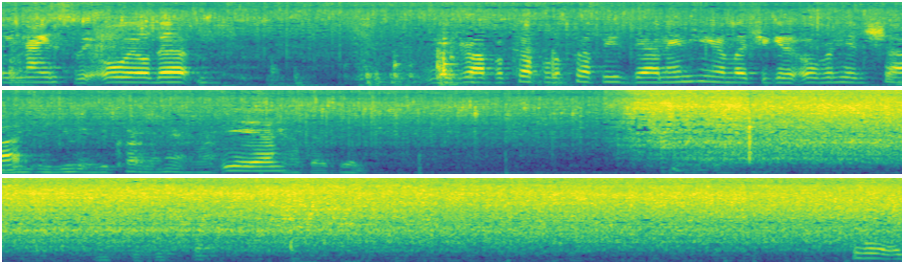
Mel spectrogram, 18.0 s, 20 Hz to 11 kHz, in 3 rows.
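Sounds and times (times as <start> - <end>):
meat sizzling in a frying pan: 0.0 - 18.0
oil hissing in a pan: 0.0 - 18.0.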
